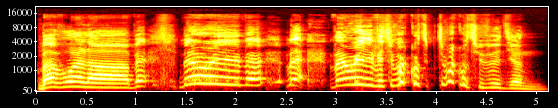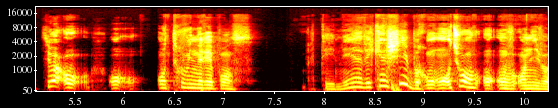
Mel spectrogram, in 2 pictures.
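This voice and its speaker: Speaking at a moderate pace with long, frequent pauses, a man with a high pitch makes very wide pitch swings and big swings in loudness on a very clean recording with a silent background. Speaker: religious debater in a live debate. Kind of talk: heated debate. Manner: halting.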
